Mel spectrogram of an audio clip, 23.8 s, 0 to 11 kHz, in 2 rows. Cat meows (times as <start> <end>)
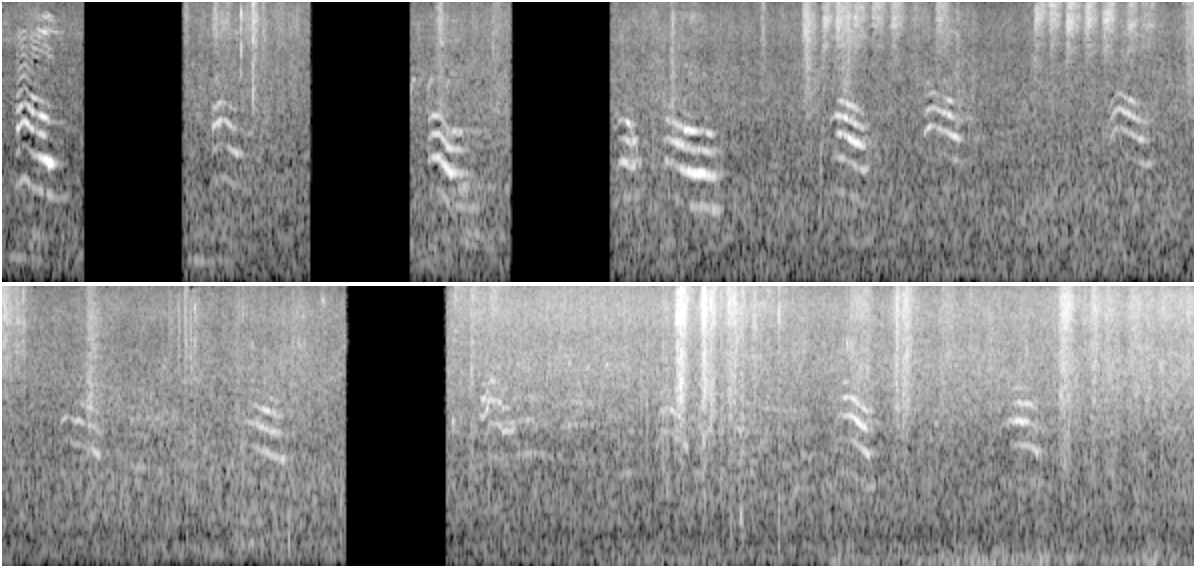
11.1 11.6, 20.2 20.7, 22.0 22.5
